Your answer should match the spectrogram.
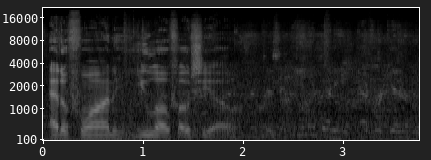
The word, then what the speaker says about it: Edefuan Ulofoshio: Edefuan Ulofoshio.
